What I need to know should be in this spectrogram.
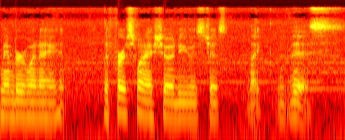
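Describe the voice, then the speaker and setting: A man at a moderate pace, fairly low in pitch, with fairly even intonation and noticeable background noise. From Mexico. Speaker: gamer streamer. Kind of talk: gameplay commentary. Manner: casual, halting.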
